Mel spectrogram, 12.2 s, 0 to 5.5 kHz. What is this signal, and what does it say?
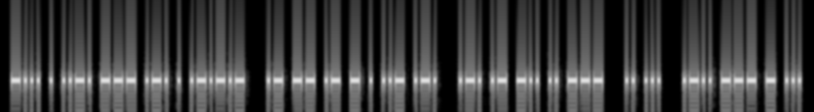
Morse code, heard as a keyed tone, about 25 wpm, 600 Hz. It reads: BEFORE. AMATEUR RADIO IS LOTS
